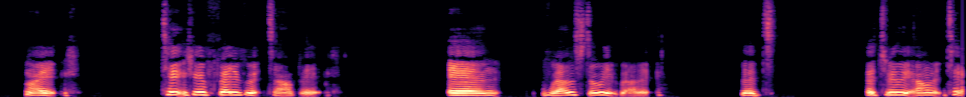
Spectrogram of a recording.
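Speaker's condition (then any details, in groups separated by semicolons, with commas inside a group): Spinal muscular atrophy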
